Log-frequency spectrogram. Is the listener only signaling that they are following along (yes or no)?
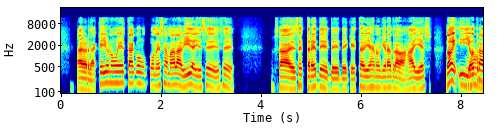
yes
